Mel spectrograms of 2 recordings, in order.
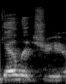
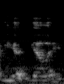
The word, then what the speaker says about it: Gellaitry: And um, Sam Gellaitry, or how do you say it? – Yeah, you and, said it. Uh, yeah. okay, I was like Gilly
